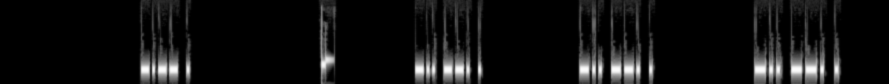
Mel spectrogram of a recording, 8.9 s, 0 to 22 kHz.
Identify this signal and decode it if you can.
Morse code, heard as a keyed tone, about 38 wpm, 700 Hz. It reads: YE DGE DGE DGE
